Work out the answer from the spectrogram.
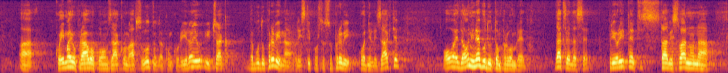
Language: Croatian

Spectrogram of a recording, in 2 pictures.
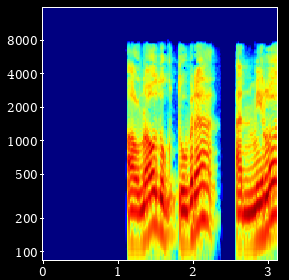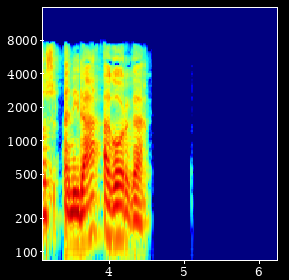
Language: Catalan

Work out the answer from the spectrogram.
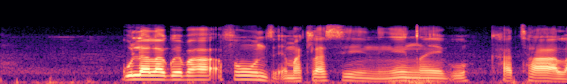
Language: Swati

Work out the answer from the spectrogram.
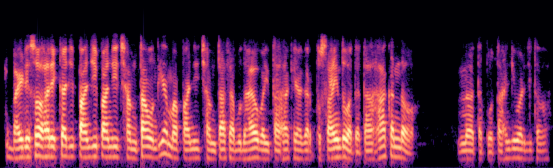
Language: Sindhi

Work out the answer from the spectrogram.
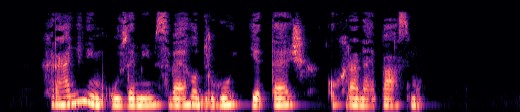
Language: Czech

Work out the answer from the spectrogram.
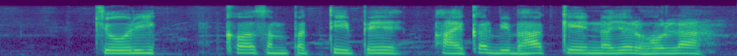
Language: Bhojpuri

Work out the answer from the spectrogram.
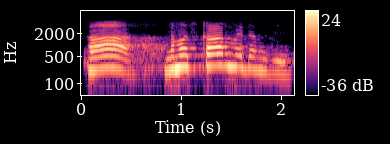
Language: Maithili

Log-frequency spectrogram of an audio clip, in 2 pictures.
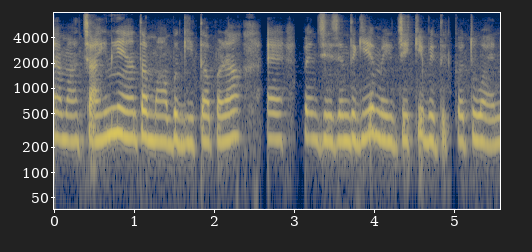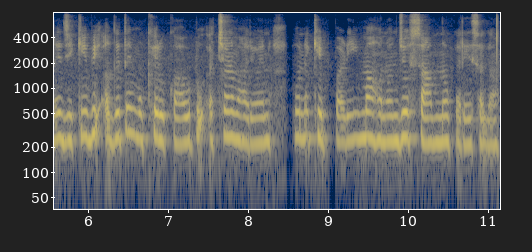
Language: Sindhi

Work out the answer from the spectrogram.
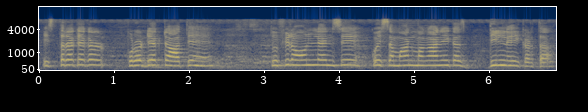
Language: Urdu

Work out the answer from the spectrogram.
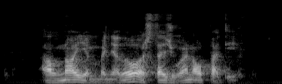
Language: Catalan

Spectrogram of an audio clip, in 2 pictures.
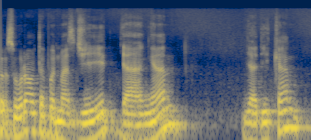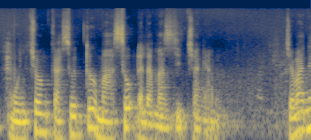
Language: Malay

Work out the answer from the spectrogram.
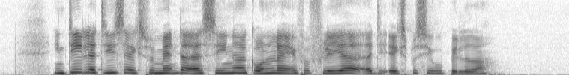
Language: Danish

